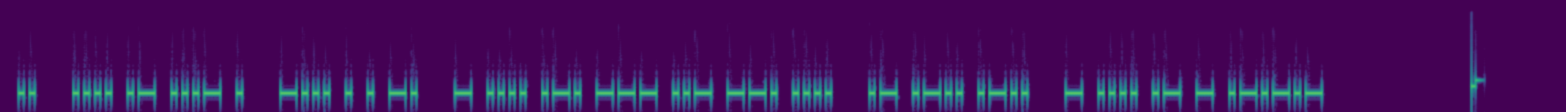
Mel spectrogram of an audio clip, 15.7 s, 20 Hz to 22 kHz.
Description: Morse code, heard as a keyed tone, about 22 wpm, 700 Hz. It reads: I HAVE BEEN THROUGH ALL THAT.
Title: Sentences from Top 1000 Words - Review Part 1 - 22wpm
